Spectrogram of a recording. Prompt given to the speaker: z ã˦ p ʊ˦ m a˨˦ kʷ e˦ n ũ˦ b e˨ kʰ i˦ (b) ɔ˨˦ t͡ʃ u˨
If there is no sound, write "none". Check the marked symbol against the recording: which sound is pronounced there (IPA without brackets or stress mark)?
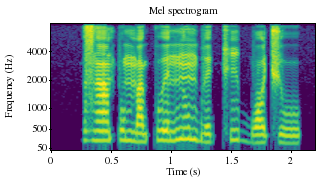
b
